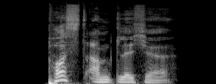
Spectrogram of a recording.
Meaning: inflection of postamtlich: 1. strong/mixed nominative/accusative feminine singular 2. strong nominative/accusative plural 3. weak nominative all-gender singular
- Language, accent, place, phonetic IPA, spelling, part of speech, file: German, Germany, Berlin, [ˈpɔstˌʔamtlɪçə], postamtliche, adjective, De-postamtliche.ogg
